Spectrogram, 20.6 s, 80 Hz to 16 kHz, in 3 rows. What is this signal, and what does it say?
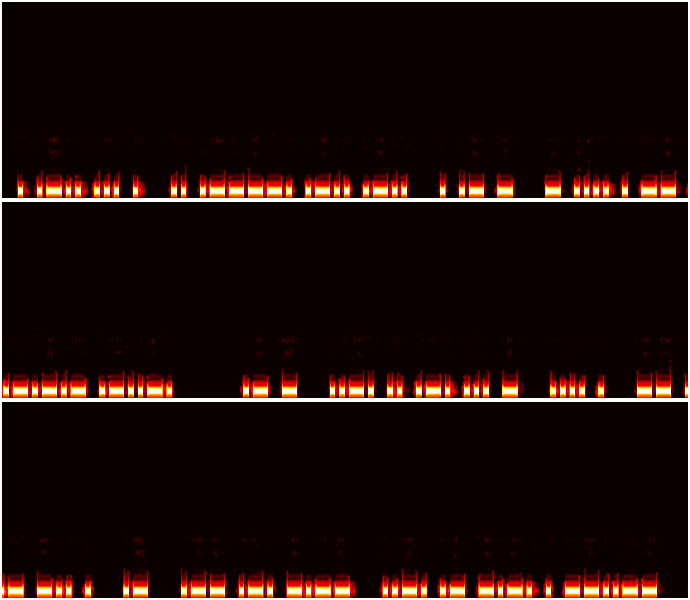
Morse code, heard as a keyed tone, about 25 wpm, 700 Hz. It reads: ELSE I'LL EAT THEM." AT FIRST HE MADE A WRY FACE,
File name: Pinocchio / Pinocchio ch7 25 25 ik1hge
